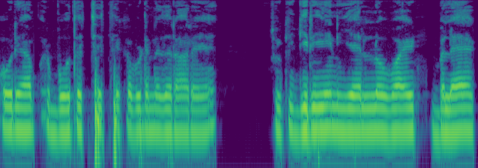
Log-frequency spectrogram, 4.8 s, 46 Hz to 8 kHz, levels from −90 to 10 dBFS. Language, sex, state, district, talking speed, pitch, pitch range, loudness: Hindi, male, Uttar Pradesh, Saharanpur, 225 wpm, 145 Hz, 140-150 Hz, -16 LUFS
